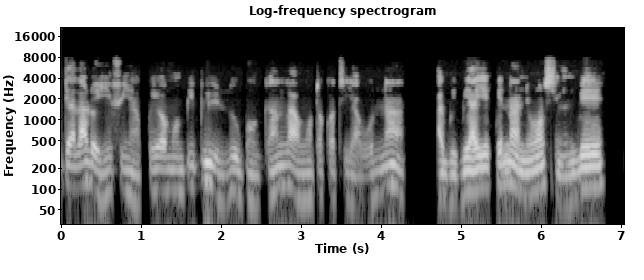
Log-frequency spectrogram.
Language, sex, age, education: Yoruba, male, 15-29, tertiary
